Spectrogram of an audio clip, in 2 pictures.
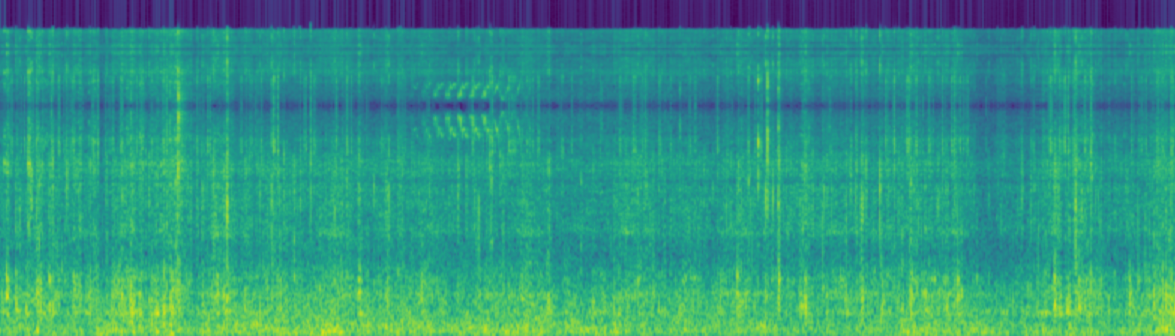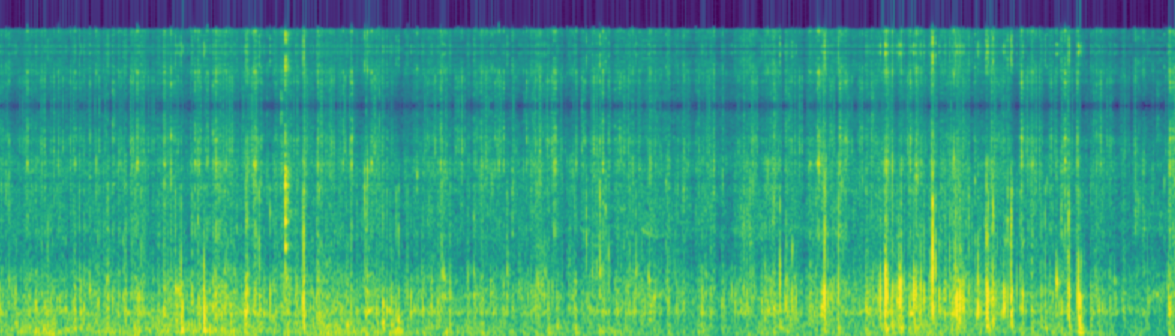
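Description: Mountain bike rolling over rocky singletrack: a steady rattle of tyres on stones and the bike jolting, with irregular sharp knocks that come louder and thicker near the end.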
